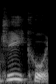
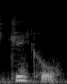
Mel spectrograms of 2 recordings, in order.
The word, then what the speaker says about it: Jekyll: now I know why people keep saying G chord instead of Jekyll because Scots pronounce it as jico yes yes yes yes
